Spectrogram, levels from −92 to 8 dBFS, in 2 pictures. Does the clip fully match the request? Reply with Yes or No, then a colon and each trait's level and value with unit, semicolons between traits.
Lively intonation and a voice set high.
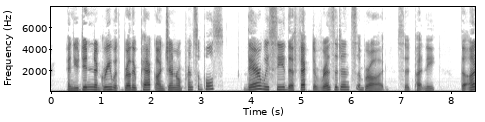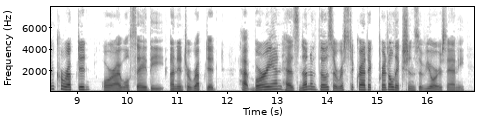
Yes: wide, 6.4 semitones; high, 200 Hz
